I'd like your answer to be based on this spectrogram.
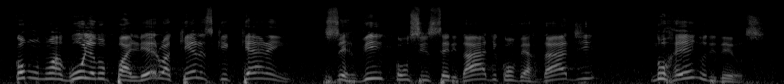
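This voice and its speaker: Lively intonation carries a voice that is raised and projected. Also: man, extremely high pitch for a man, fairly slow pace. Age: 70s. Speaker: guest pastor. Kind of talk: sermon.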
